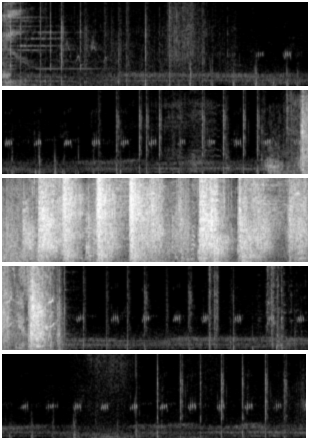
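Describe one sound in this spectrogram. Footsteps tap steadily on hard ground.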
